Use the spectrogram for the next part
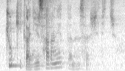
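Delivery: hushed whisper. Real, not acted. Preacher to congregation about God's love, whispered. Tender climax of sermon point.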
